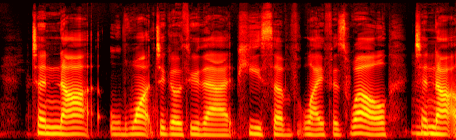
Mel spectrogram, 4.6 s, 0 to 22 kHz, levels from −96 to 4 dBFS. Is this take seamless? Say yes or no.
no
